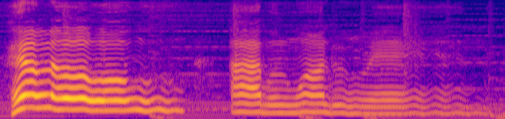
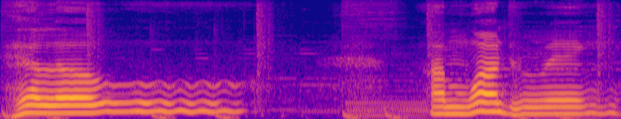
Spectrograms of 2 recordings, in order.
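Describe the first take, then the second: First: It is said in a happy tone. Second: It is said in a sad tone.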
